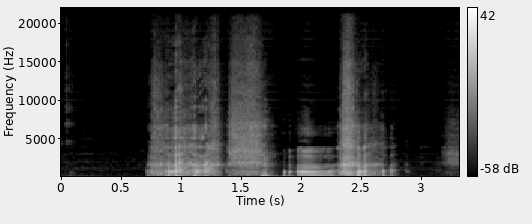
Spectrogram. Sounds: Laughter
